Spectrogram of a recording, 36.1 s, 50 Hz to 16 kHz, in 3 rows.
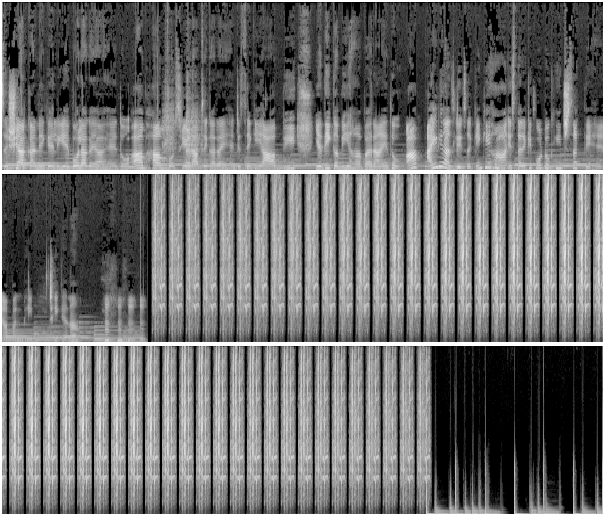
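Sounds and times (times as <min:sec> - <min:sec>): camera shutter clicks: 0:15.0 - 0:32.6.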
